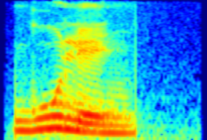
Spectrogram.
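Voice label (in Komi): "гулень", Komi, female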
